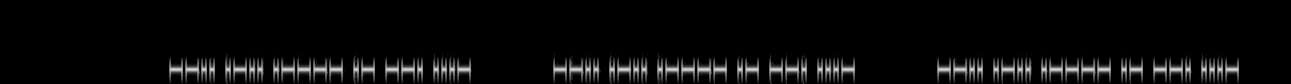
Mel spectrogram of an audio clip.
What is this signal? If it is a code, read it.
Morse code, heard as a keyed tone, about 30 wpm, 700 Hz. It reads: ZL1AGV ZL1AGV ZL1AGV
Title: DXCC-100 Call Signs - 6 Characters - Repeated 3x - 30wpm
